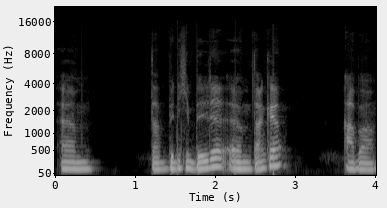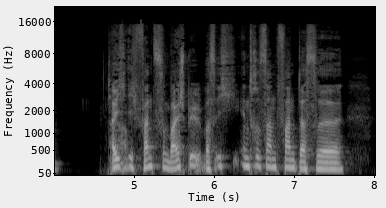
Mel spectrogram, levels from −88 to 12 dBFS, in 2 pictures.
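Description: CD scratch ticks run from 0.33 to 3.2 s and again from 3.89 to 5.8 s. A scratch corrupts more data than error correction can rebuild on each disc revolution, so the player patches the damage, leaving regular ticks, about five a second, each only a few milliseconds long, over the speech.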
